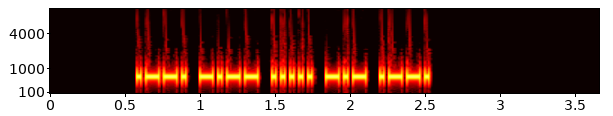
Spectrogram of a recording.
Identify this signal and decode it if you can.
Morse code, heard as a keyed tone, about 38 wpm, 700 Hz. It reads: PY5KP
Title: DXCC-100 Call Signs - 5 Characters - 40wpm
